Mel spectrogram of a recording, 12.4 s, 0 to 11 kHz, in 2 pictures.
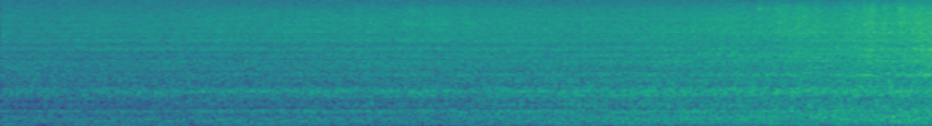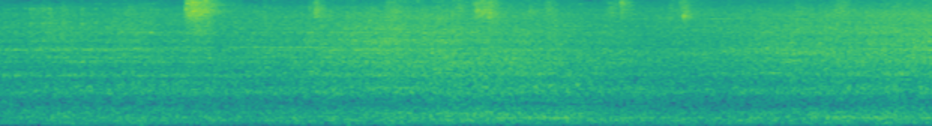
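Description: EN57AL electric multiple unit arriving at a station platform: the rumble of its wheels and motors grows louder from about four seconds in as it draws close and runs past, with several short high-pitched squeaks over it in the second half.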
